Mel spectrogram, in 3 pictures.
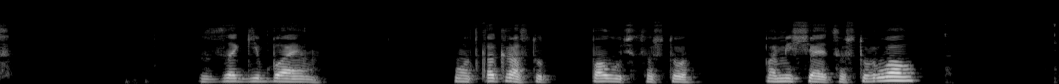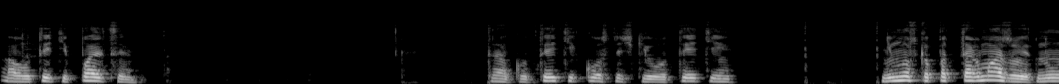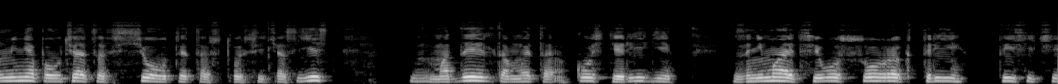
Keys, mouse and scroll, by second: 1.4 r, 3.1-9.5 middle drag, 10.5-13.0 drag, 13.1-15.2 middle drag, 16.0-18.2 shift+drag, 19.1-21.5 shift+drag, 27.5 KP_7.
